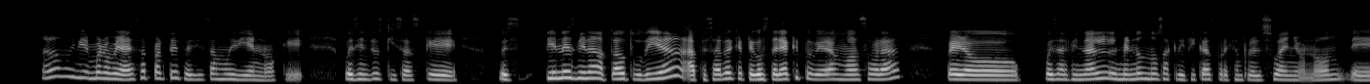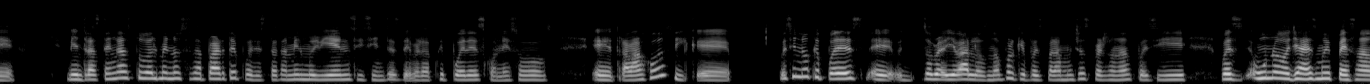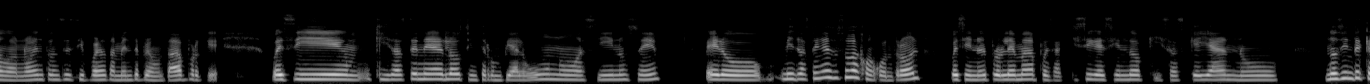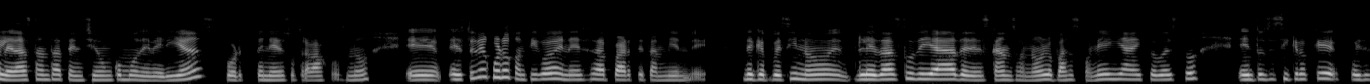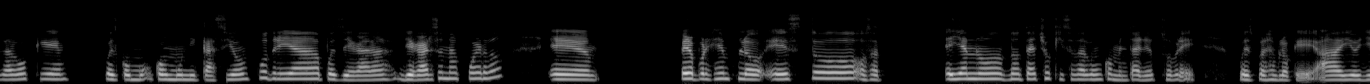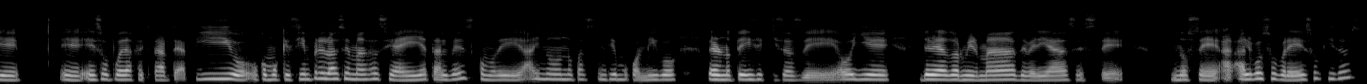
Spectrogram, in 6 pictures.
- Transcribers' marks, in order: none
- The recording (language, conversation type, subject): Spanish, advice, ¿Cómo puedo manejar el sentirme atacado por las críticas de mi pareja sobre mis hábitos?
